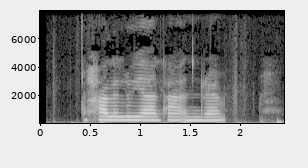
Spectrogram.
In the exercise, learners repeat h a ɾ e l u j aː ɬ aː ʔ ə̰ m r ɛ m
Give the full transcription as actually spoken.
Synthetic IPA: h a l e l u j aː ɬ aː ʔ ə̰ n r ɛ m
